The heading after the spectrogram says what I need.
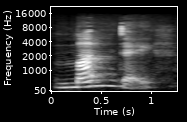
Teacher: So if we want to look at the syllable stress, okay, so if we look at this word, Monday, Monday, so we put the stress on the first syllable, Monday. The same for Tuesday, Tuesday.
